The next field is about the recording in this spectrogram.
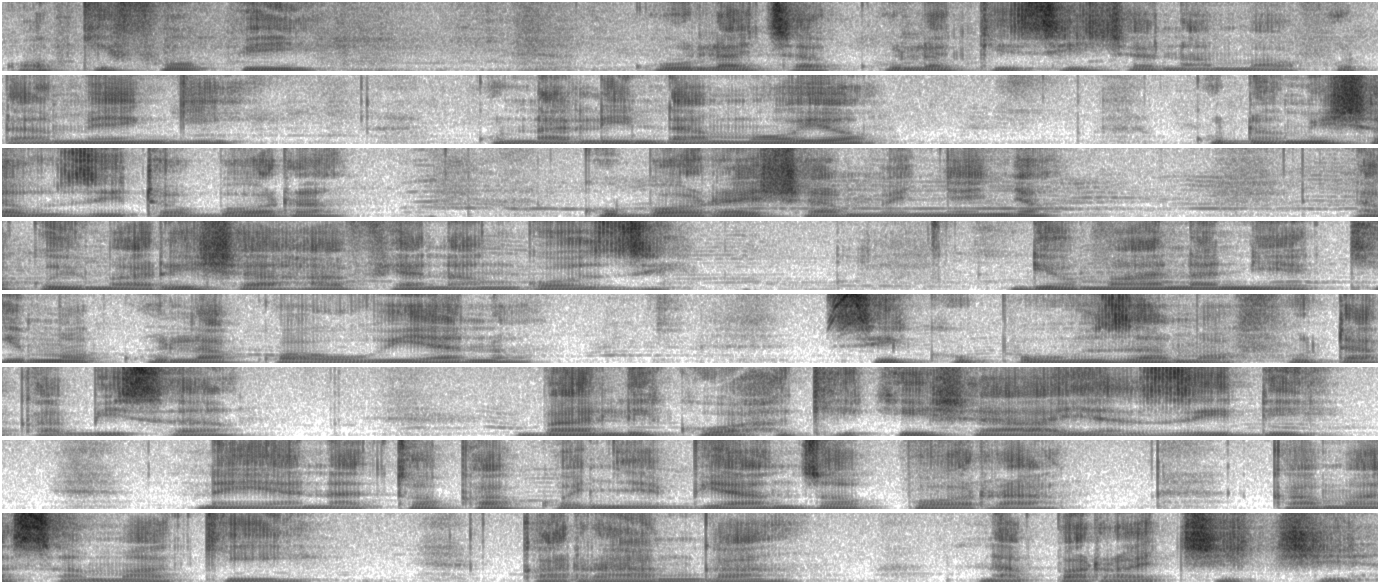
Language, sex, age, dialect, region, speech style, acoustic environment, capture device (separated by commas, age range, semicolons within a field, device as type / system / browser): Swahili, male, 25-34, Kenya - Nairobi Sheng-influenced, Kenya, relaxed, silence; nature, mobile / Linux / Chrome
